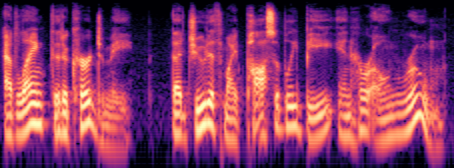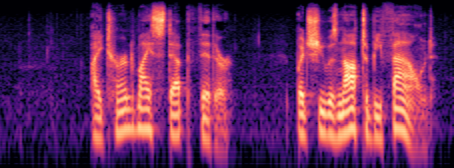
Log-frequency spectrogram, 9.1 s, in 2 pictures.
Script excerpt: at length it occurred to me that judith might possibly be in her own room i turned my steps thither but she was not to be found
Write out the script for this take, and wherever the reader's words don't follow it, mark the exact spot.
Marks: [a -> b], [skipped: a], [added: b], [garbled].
at length it occurred to me that judith might possibly be in her own room i turned my [steps -> step] thither but she was not to be found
